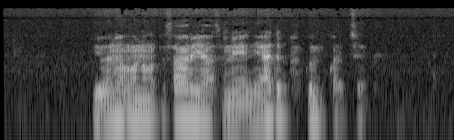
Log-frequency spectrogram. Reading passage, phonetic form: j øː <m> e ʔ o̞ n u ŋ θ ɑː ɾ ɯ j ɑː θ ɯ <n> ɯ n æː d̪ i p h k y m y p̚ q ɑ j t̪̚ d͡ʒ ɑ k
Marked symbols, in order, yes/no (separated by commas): no, yes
